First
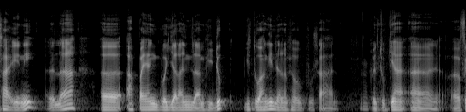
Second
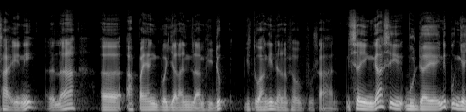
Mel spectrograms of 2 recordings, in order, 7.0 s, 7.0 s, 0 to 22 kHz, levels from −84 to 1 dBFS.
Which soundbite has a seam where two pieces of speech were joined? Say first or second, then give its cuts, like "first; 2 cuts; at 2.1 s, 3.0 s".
second; 1 cut; at 5.2 s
